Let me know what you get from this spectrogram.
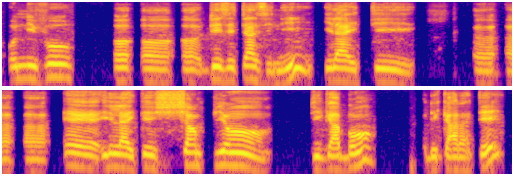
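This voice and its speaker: A man hosting an interview at a radio station, talking hesitantly with many drawn-out fillers. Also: medium pitch, a bit bright, no room sound. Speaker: interviewer host. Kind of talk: broadcast interview introduction. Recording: dull lo-fi sound.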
